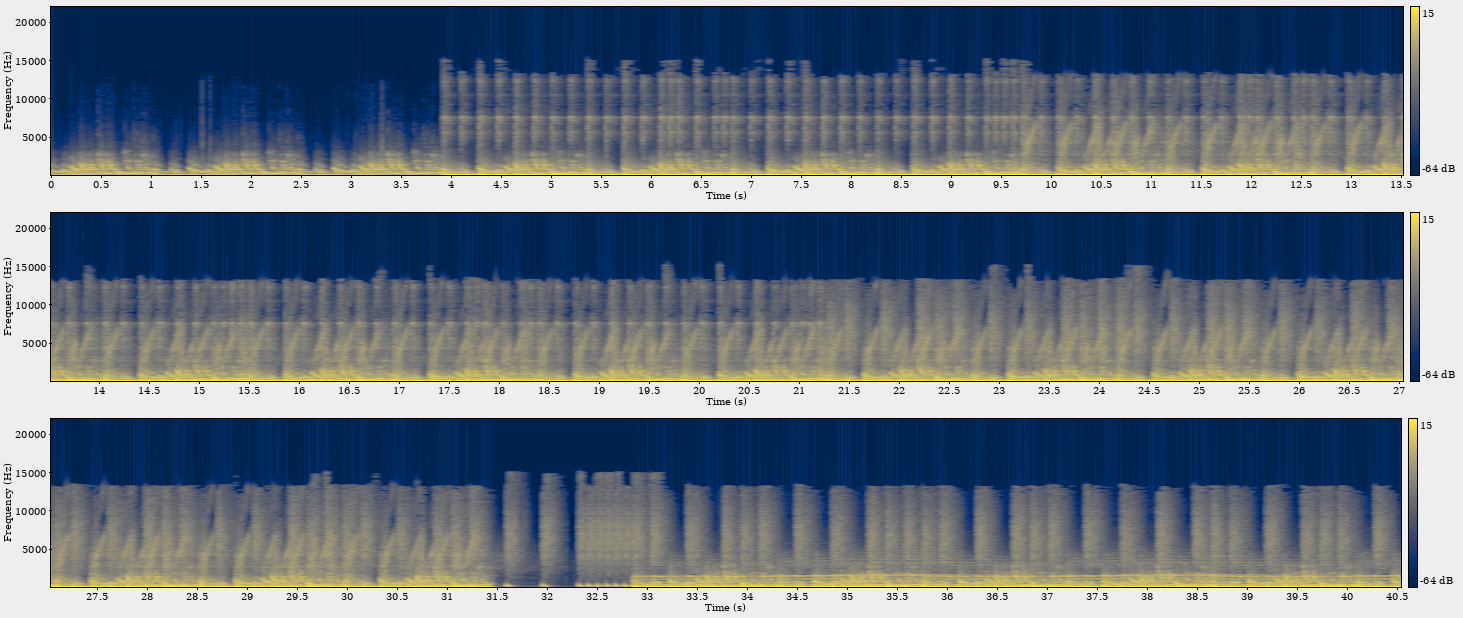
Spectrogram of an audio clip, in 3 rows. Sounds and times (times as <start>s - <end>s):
Drum machine: 3.1s - 40.5s.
